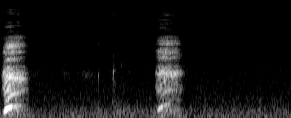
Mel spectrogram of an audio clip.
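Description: Baby giving two short, breathy excited gasping squeals, each rising then falling in pitch: a louder one at the start and a softer one about two and a half seconds in.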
